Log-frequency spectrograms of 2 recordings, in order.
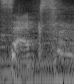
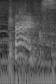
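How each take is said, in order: First: The name begins with an s sound. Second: The name begins with a k sound. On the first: This is the pronunciation the store's owner says is correct. The speaker calls it wrong. "It's not sex" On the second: This is the pronunciation that avoids sounding like sex. The speaker calls it right. "I refuse. Kex"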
